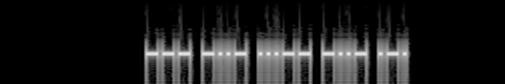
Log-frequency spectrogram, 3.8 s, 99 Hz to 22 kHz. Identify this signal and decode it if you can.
Morse code, heard as a keyed tone, about 40 wpm, 700 Hz. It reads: OX3XR
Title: Call Signs Repeated 3x - 40wpm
